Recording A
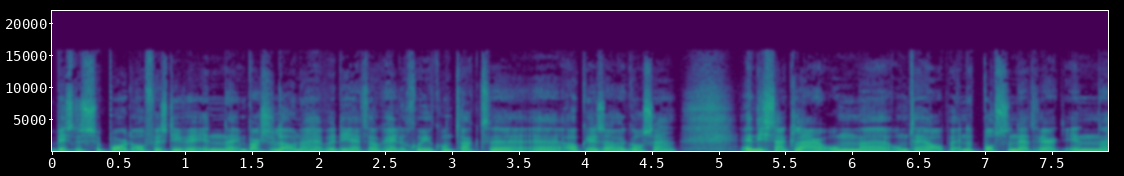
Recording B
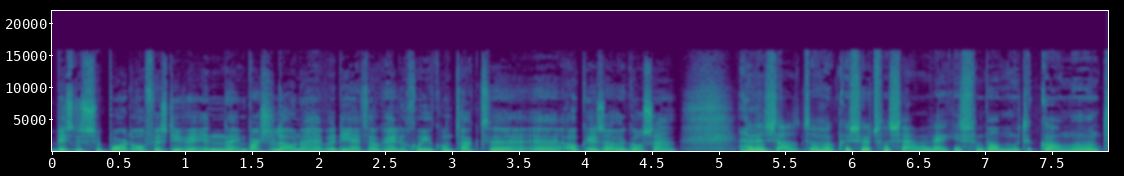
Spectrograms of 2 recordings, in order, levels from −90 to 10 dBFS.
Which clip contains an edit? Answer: B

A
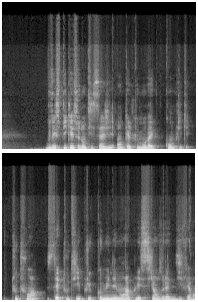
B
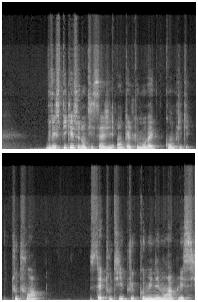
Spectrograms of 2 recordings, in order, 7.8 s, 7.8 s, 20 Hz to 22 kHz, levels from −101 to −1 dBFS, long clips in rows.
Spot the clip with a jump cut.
A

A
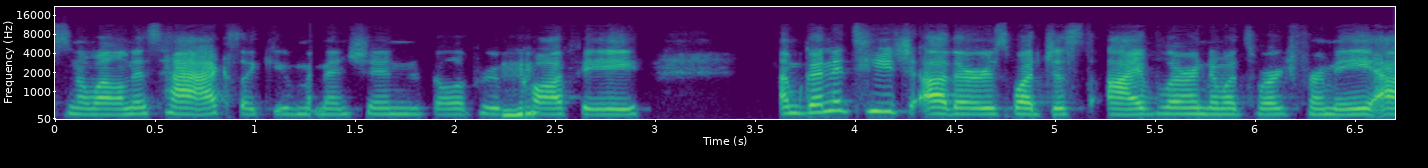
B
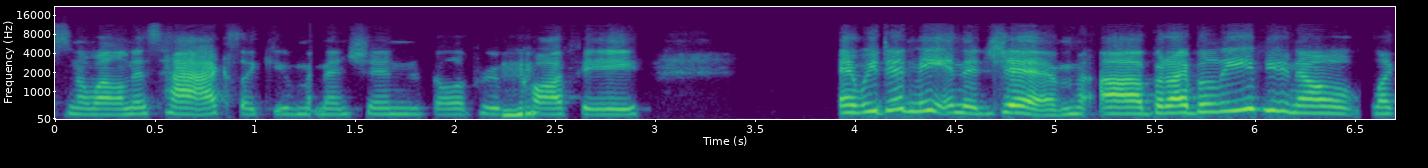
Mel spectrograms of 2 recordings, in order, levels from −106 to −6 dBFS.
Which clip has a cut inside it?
A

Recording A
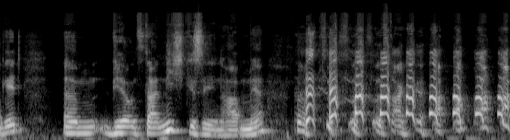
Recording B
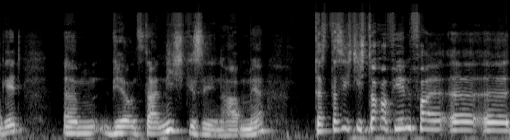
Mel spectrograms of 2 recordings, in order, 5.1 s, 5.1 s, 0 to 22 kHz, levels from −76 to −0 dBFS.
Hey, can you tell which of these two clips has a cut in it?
A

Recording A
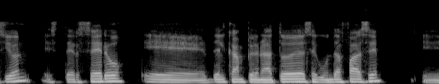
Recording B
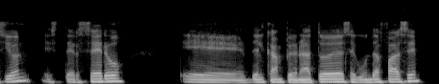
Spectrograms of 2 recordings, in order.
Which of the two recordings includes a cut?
A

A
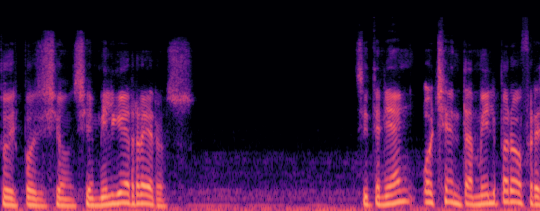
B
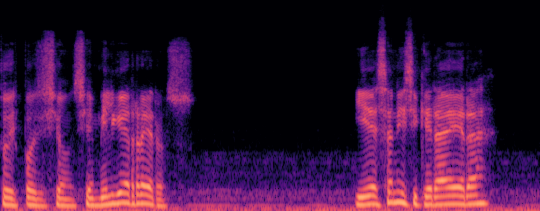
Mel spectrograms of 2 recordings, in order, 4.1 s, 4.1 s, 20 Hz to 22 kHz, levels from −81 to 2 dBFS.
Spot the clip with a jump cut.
A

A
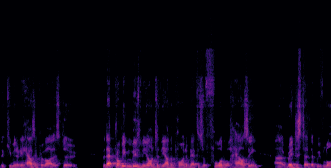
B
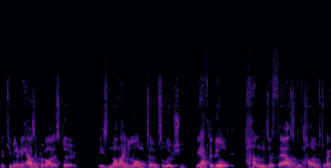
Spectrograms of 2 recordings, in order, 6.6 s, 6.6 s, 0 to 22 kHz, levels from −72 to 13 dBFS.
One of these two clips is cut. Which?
B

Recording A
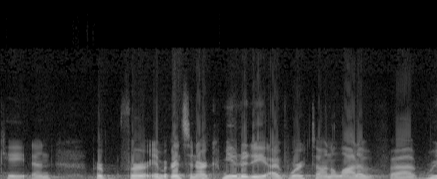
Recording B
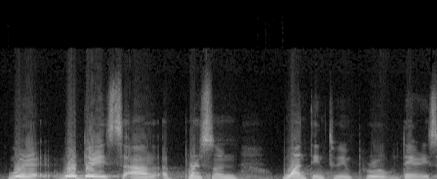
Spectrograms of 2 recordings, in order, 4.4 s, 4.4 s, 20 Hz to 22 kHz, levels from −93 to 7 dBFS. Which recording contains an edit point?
B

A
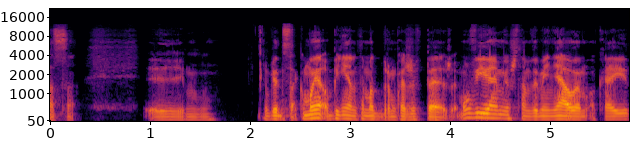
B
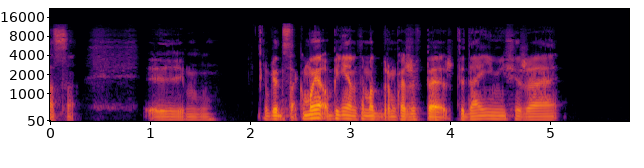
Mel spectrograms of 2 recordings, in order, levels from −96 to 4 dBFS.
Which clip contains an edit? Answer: B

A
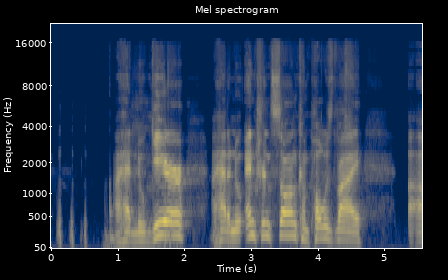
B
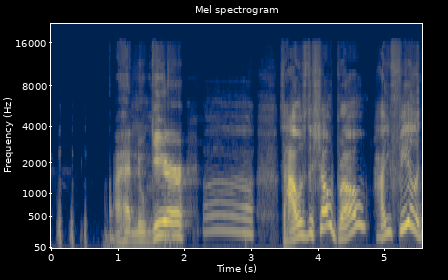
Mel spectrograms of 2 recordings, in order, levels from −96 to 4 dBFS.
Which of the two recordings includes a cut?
B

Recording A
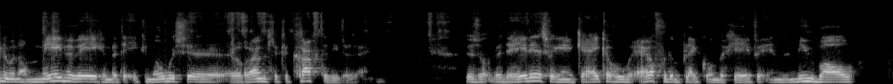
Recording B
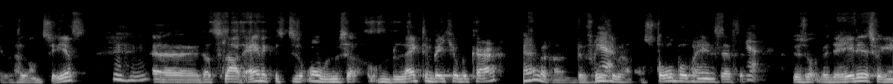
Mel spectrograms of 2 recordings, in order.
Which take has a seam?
B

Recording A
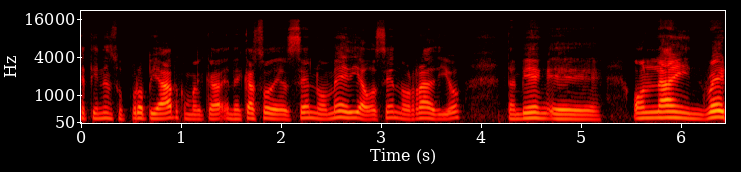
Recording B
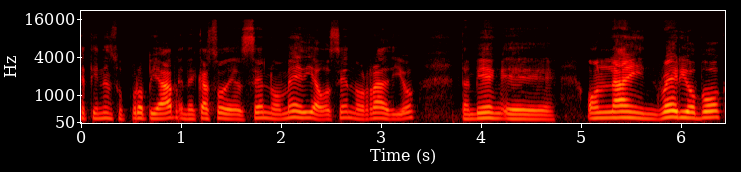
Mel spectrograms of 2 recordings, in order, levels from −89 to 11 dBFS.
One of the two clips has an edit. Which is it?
B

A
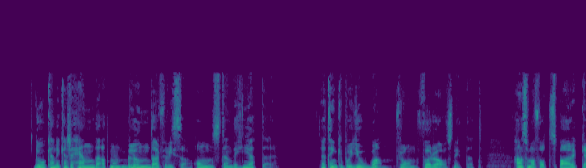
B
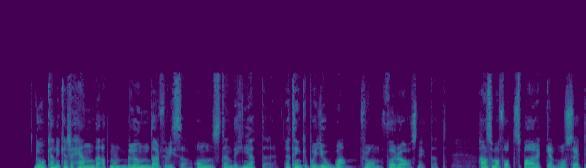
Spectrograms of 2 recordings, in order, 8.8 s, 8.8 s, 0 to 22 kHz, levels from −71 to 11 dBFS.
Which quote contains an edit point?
B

